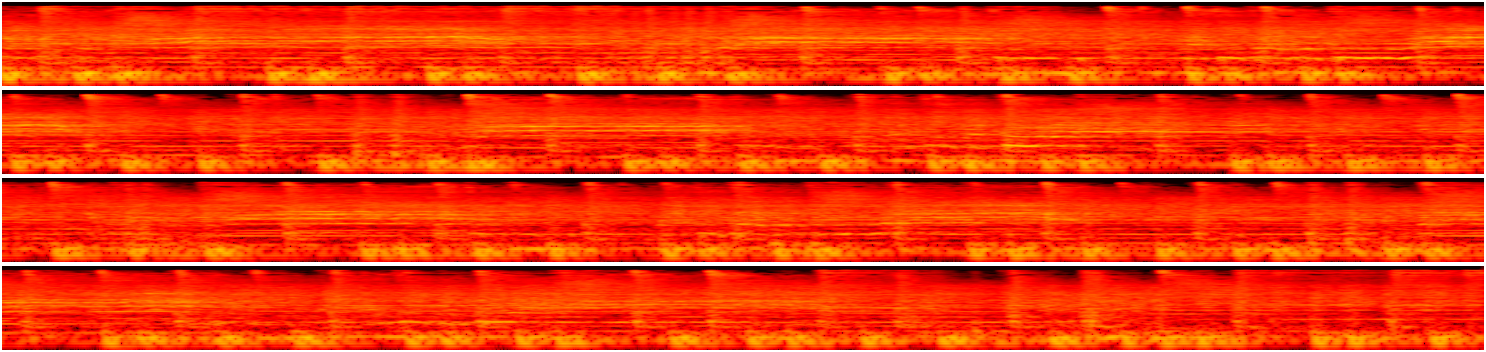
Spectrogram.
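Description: Live rock band playing: electric guitar, electric bass and drum kit, with a repeating melodic phrase over a steady beat.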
